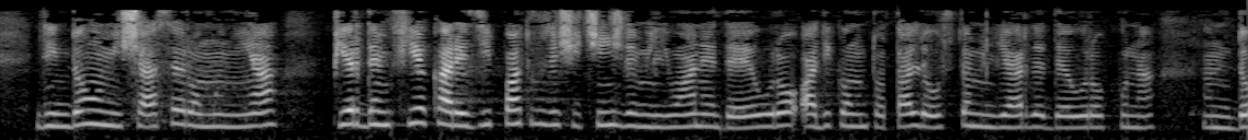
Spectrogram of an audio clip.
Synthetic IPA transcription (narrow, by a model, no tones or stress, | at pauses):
d̪ind̪o̞wəmijʃase̞ɾo̞mɨnia | pje̞rd̪e̞ɨnfie̞kaɾe̞zipat̪ɾuze̞ʃit͡ʃint͡ʃʲd̪e̞milioane̞d̪e̞euɾo̞ʔad̪ikəunt̪o̞t̪ald̪e̞o̞su̥t̪əmiliard̪e̞d̪e̞euɾo̞pɨnə | ɨnd̪o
